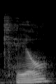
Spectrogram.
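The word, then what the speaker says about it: Cayl: Again, I've said this a bunch of times already, but I'll pronounce it Kale, C-A-Y-L, from South Korea.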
